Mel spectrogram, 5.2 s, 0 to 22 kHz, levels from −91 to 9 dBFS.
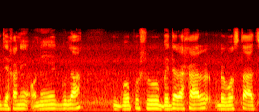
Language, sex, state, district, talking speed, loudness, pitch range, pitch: Bengali, male, Assam, Hailakandi, 90 wpm, -15 LUFS, 125-145 Hz, 140 Hz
